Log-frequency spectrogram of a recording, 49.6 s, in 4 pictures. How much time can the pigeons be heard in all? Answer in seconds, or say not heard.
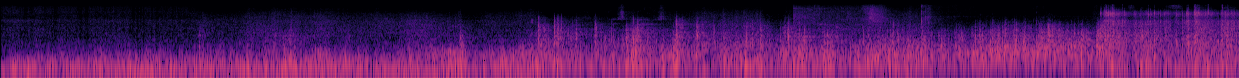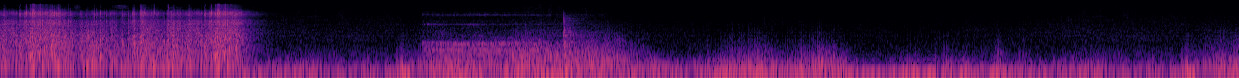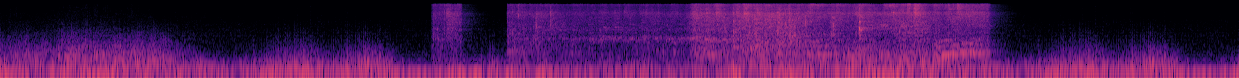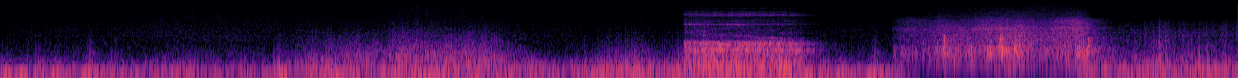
6 s.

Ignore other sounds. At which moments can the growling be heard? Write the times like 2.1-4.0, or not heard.
7.9-8.9, 16.6-18.5, 44.0-45.2.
